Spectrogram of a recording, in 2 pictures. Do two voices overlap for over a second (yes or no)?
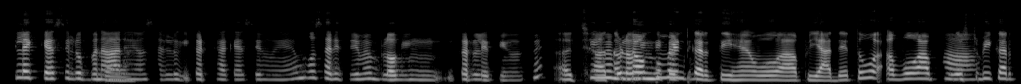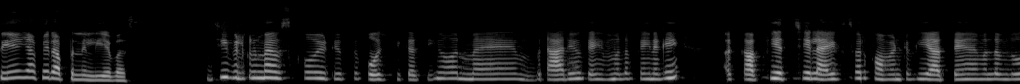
yes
